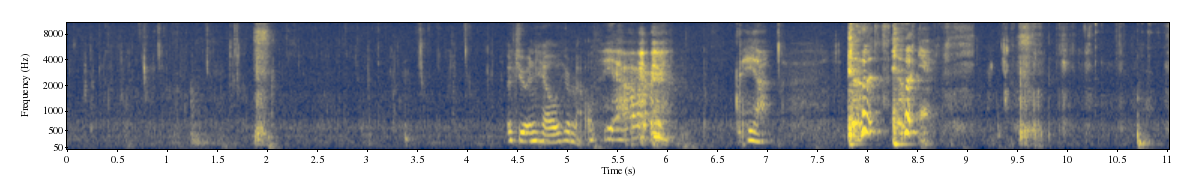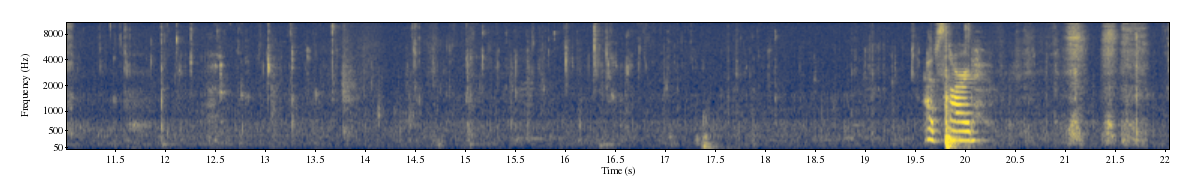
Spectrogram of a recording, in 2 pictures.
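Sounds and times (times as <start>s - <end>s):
people chewing and eating: 0.0s - 4.4s, 6.0s - 22.0s
person coughing: 5.7s - 6.1s, 7.8s - 8.8s.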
